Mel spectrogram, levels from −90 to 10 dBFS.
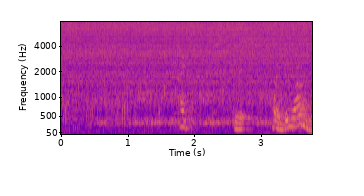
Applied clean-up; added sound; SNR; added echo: none; Water tap, faucet; -2 dB; reverberation time 0.9 s.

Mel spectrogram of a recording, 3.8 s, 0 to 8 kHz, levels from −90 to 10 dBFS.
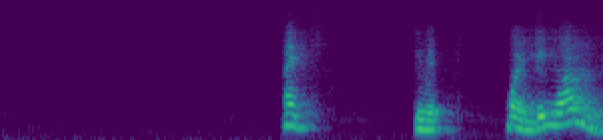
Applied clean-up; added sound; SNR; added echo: neural mask model DeepFilterNet 3.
